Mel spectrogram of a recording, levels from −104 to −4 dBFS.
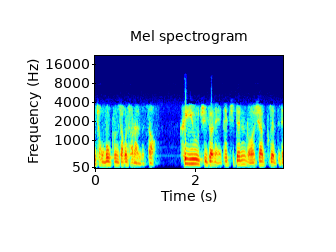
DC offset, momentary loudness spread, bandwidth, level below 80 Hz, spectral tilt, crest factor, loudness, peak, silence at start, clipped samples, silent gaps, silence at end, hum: under 0.1%; 11 LU; 5 kHz; -74 dBFS; -9 dB/octave; 18 dB; -24 LUFS; -6 dBFS; 0 s; under 0.1%; none; 0 s; none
